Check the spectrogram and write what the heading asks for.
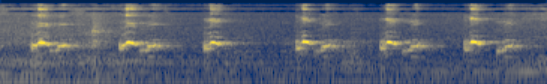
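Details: White-breasted waterhen repeating a doubled, honking call about six times, each a sharp note followed by a softer lower echo, paced a little slower than twice per second.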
